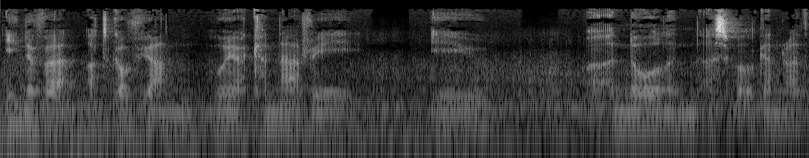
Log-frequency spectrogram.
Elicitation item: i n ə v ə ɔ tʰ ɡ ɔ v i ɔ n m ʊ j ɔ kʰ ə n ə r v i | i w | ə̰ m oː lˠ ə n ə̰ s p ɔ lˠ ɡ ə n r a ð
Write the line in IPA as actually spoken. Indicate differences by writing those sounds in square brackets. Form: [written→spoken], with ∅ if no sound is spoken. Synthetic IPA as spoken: i n ə v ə ɔ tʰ ɡ ɔ v [i→j] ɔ n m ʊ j ɔ kʰ ə n [ə→a] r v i | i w | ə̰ [m→n] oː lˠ ə n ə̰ s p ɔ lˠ ɡ ə n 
